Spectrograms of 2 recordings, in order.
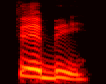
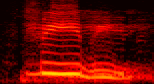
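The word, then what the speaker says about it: Phoebe: that name is not febe it is not phobe no the right pronunciation of that name is Fe everybody say Fe B Fe that's it phbe can we say that phebe again phebe good so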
